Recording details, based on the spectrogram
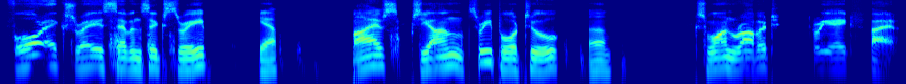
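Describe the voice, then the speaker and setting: A cocky American desk officer, with lively swings of pitch. He wisecracks in 1950s radio crime drama style. The sound is very dry. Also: slow pace, pauses often, dry recording. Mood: reading out.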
